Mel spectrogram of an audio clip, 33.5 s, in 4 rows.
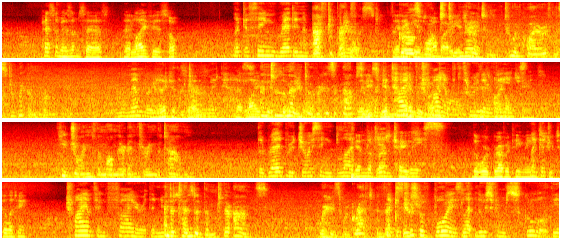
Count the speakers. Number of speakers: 3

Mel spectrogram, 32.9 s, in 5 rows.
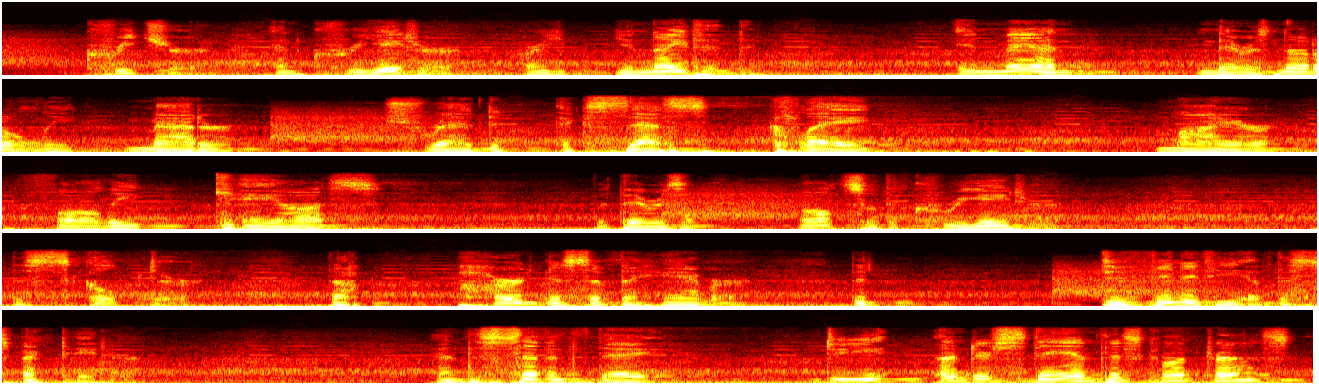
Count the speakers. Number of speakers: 1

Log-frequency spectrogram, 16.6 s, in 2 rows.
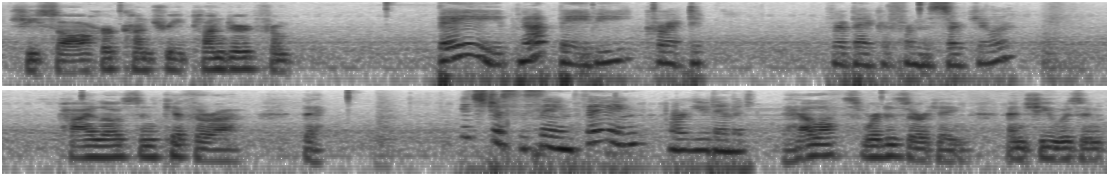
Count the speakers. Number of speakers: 2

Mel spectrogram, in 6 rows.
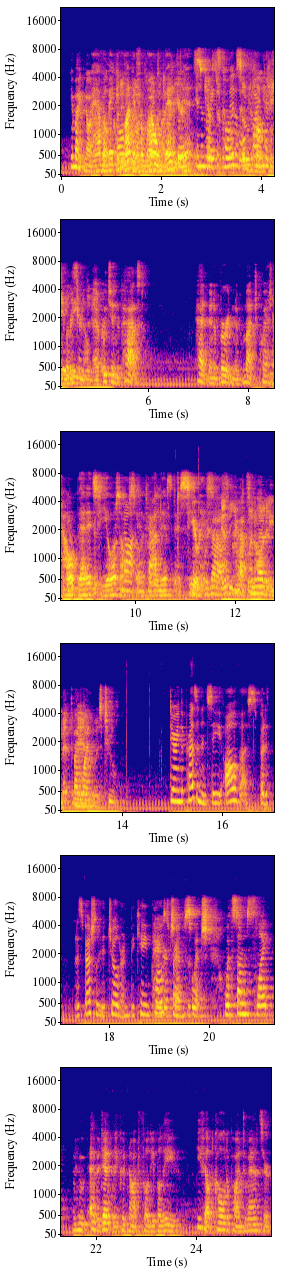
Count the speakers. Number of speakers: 5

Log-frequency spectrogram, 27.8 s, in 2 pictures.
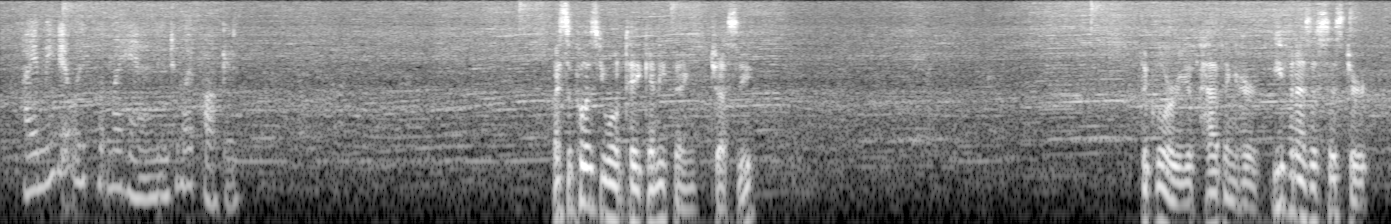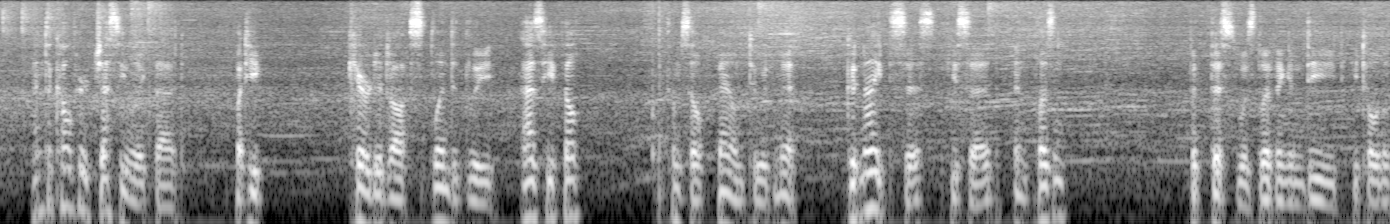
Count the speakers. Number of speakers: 3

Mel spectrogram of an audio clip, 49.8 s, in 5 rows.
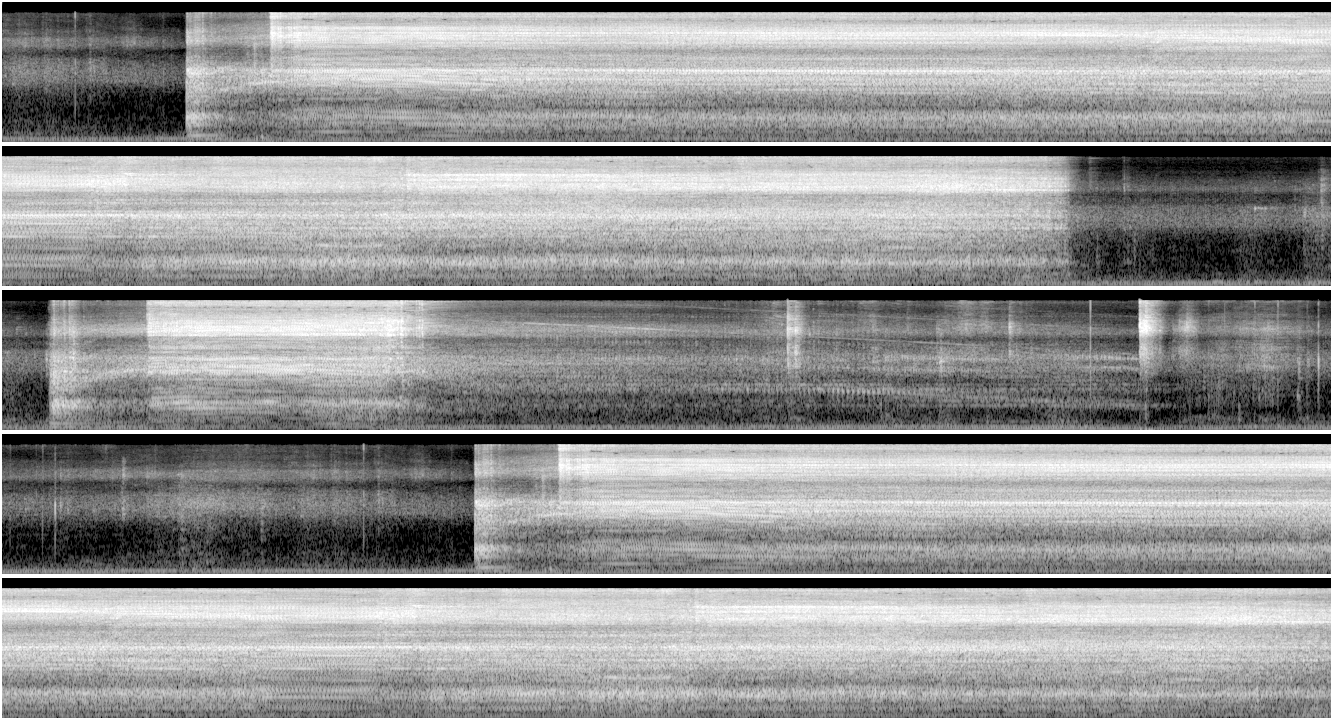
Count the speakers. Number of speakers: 0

